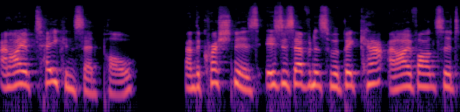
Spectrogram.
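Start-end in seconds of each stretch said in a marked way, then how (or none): none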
